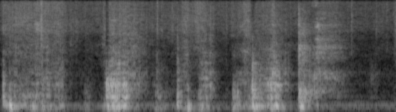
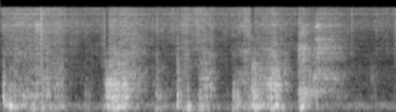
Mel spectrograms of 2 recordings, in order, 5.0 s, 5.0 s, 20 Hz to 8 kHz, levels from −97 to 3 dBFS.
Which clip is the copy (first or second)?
second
